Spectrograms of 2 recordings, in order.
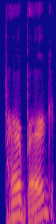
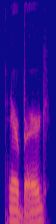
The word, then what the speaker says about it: Per Berg: His first name is Per, but it's spelled P-E-R, and his last name is Berg, B-E-R-G. Um, Per Berg, I think is how you pronounce it.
